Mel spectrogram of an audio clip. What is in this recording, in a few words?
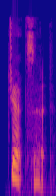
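"jet set", British English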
